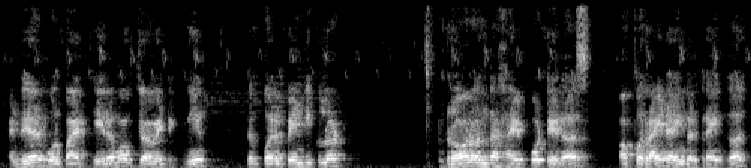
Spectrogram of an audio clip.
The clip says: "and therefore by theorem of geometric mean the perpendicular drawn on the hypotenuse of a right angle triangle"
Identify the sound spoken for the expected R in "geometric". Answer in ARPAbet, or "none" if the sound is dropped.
none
